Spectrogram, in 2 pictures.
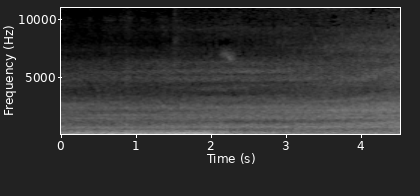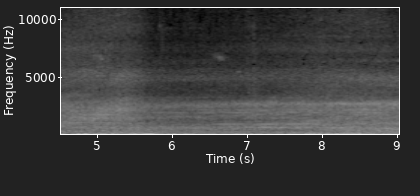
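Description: Low-floor suburban train passing underneath: a continuous low rumble of wheels on rails and running gear, louder with a steady hum for the first two seconds, then evening out.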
